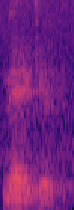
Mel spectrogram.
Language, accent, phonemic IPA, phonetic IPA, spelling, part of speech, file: Armenian, Eastern Armenian, /neɾˈkel/, [neɾkél], ներկել, verb, Hy-ներկել.ogg
- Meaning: to color; to paint; to stain; to dye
